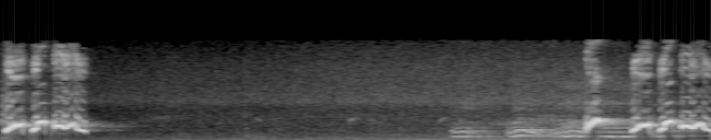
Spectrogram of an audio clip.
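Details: Red-whiskered bulbul singing a fighting song used to train and stimulate birds: two bursts of rich, warbled, rising-and-falling whistled phrases, one at the start and a second after a quiet pause with softer chirps.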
